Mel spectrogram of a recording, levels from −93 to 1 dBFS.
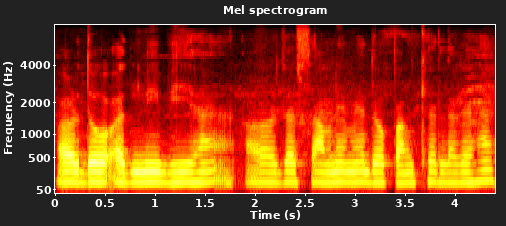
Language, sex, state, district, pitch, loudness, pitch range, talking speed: Hindi, male, Bihar, Katihar, 140 Hz, -17 LUFS, 135-140 Hz, 175 wpm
